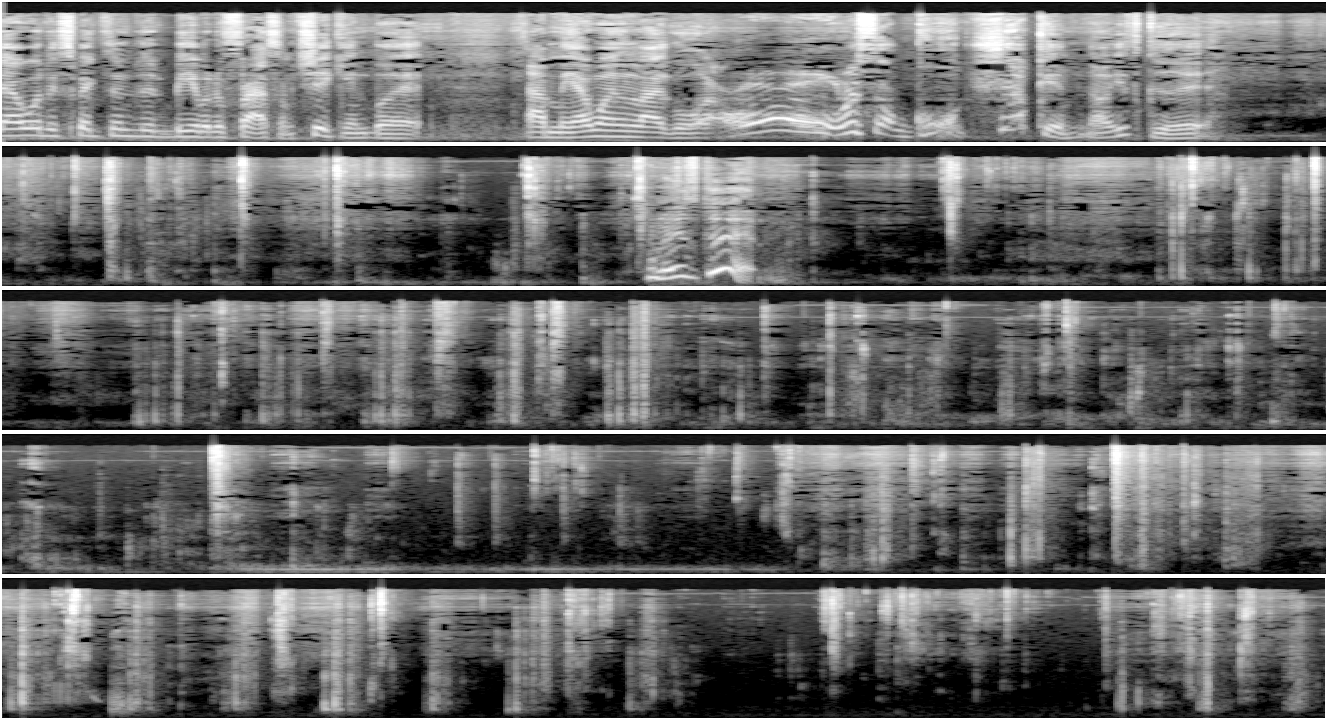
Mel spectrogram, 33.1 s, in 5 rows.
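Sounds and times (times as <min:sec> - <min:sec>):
person chewing crunchy chicken: 0:05.0 - 0:33.0
low steady hum: 0:19.4 - 0:24.7.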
